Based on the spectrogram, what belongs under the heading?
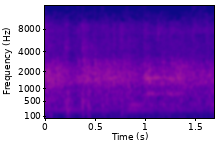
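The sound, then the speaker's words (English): Steady applause from a crowd fills the whole moment, a dense, continuous patter of many hands clapping at moderate loudness with no voices standing out. “Oh, if you are clapping, clap.”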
